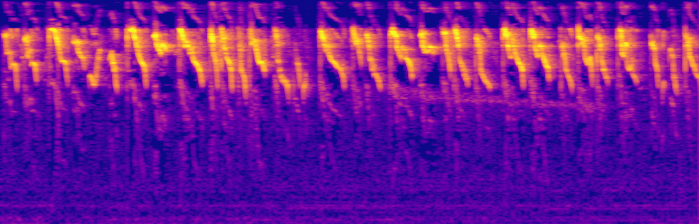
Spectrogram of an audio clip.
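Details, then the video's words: Javan white-eye song for prompting other white-eyes to sing: continuous fast high chirps, each sweeping downward, repeated several times per second in rolling phrases with a brief break near three seconds. "Suara burung Pleci Wiklus Wiksar memancing Pleci lain cepat cepat bunyi gacor"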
